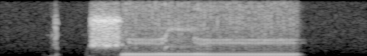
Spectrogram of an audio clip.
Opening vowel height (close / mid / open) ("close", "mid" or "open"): close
